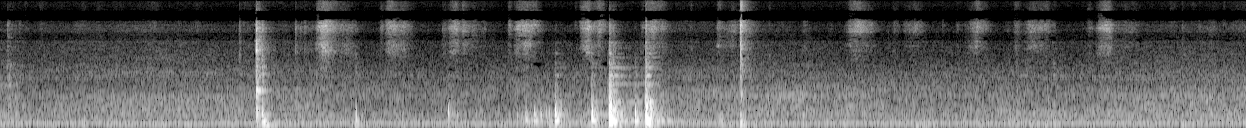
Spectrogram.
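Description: Kitchen handling noises: a single knock about two seconds in, then a quick run of sharp knocks and clatters, and one more shortly after, over a faint steady hum.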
